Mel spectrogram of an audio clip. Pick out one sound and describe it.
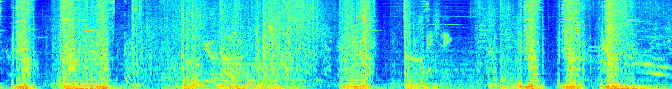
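Swords clash and strike in a fight.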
